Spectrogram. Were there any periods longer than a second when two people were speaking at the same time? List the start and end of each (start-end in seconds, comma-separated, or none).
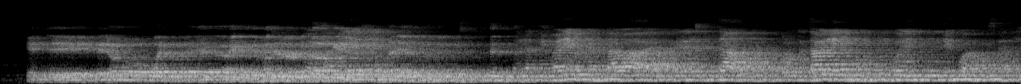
3.0-4.4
